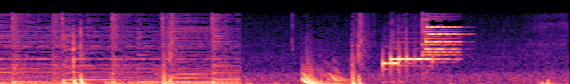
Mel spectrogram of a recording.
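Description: A phone notification plays during a live stream: a series of bright electronic chimes and tones in short bursts, with a few quick rising blips near the end and no talking.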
